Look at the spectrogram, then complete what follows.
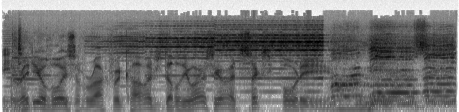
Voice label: Radio Voice bumper; WRCR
